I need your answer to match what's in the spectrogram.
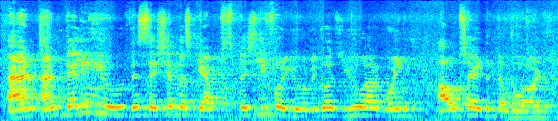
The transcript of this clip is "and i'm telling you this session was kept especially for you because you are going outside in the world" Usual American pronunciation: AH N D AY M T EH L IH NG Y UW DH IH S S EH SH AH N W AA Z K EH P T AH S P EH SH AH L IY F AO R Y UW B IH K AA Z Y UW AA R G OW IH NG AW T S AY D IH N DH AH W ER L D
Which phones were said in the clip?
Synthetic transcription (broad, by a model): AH N D AY M T EH L IH NG Y UW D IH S S EH SH AH N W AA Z K EH P T S P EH SH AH L IY F AO R Y UW B IH K AA Z Y UW AA R G OW IH NG AW T S AY D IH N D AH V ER L D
